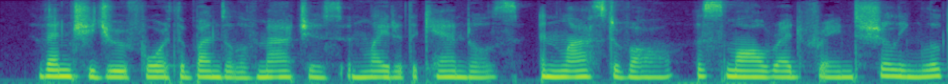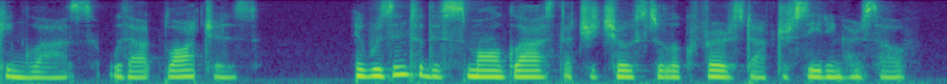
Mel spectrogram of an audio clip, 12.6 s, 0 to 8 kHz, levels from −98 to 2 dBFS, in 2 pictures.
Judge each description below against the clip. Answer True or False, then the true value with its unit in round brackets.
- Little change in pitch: True (1.4 semitones)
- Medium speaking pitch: True (175 Hz)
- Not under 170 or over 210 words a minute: True (190 wpm)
